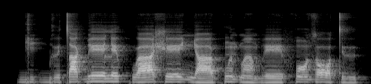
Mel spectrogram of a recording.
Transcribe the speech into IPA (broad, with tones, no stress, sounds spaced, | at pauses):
ɡ i˨ ɡ͡b ɨ˨ t a˧ ɡ͡b eː˦ l e˦ kʷ aː˨˦ ʃ eː˧ ɲ aː˨ kʷ ɛ̃˦ b ã˨ b eː˨ f ɔ̃˦ z ɔ˦˨ t ɨ˨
